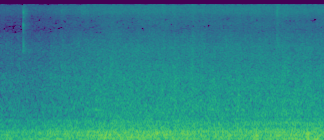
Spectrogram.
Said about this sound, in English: It is now starting to rain outside, real gently. It's lovely, my wife says.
